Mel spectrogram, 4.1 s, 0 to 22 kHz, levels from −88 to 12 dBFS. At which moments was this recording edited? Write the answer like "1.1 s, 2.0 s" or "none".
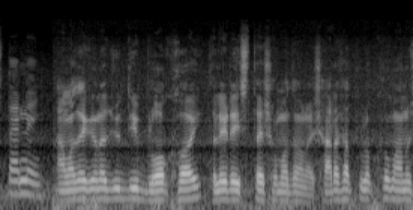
2.1 s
